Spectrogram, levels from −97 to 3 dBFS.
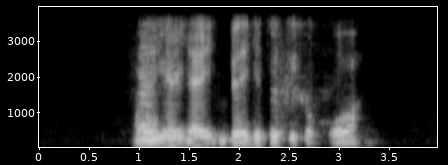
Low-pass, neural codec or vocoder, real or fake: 3.6 kHz; codec, 44.1 kHz, 3.4 kbps, Pupu-Codec; fake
